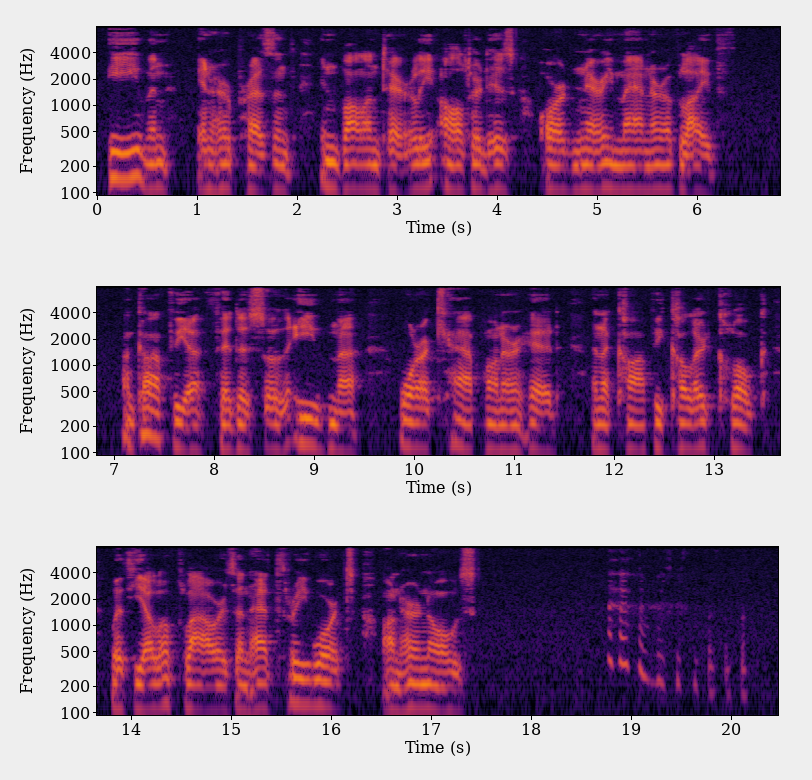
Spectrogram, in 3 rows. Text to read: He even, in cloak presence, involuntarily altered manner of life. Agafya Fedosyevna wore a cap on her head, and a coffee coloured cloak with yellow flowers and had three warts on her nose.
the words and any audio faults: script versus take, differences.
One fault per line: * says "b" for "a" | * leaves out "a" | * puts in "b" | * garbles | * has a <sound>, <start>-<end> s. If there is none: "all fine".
* says "her" for "cloak"
* puts in "his ordinary"
* has a laugh, 18.7-20.3 s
